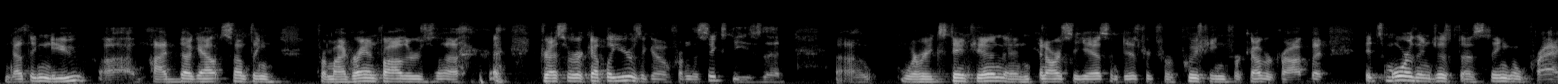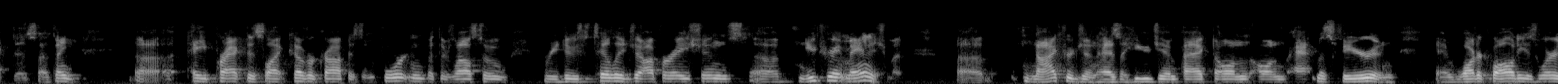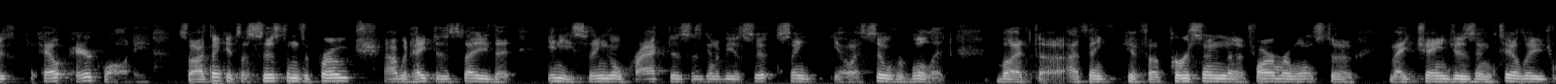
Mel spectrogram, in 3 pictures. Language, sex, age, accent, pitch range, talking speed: English, male, 50-69, American, 125-145 Hz, 150 wpm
